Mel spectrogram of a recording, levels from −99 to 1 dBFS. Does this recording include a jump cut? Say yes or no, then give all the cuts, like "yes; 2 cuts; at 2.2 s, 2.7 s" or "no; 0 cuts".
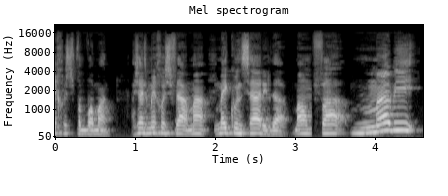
yes; 5 cuts; at 1.1 s, 1.5 s, 2.0 s, 2.7 s, 3.2 s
